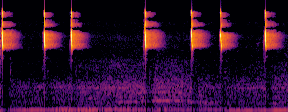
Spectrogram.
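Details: Siberian chipmunk calling with seven short, piercing, high-pitched chips at uneven intervals, some close together and others a second or more apart, against faint low rumble.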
